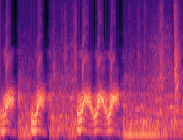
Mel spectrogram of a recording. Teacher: दंत्योष्ठ, ऊपर के दांत प्लस निचला ओठ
